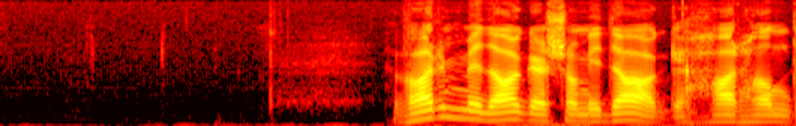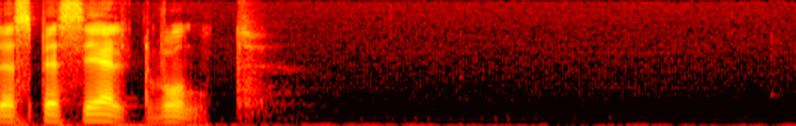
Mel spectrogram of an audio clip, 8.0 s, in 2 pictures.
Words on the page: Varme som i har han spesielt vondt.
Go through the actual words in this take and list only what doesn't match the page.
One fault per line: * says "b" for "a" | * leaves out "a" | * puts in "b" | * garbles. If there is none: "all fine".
* puts in "dager"
* puts in "dag"
* puts in "det"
